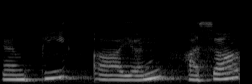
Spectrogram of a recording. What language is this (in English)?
Konkani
